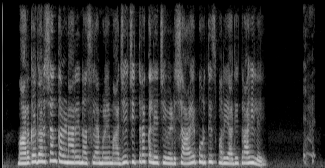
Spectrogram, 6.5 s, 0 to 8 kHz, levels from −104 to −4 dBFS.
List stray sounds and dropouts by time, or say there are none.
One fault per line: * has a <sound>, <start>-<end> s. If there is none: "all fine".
* has a cough, 6.0-6.3 s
